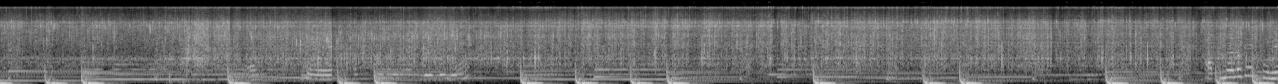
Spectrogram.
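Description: Malabar spinach (pui shak) frying in a hot pan, with a loud, continuous sizzle close by across the whole stretch and occasional stirring clatter mixed in.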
